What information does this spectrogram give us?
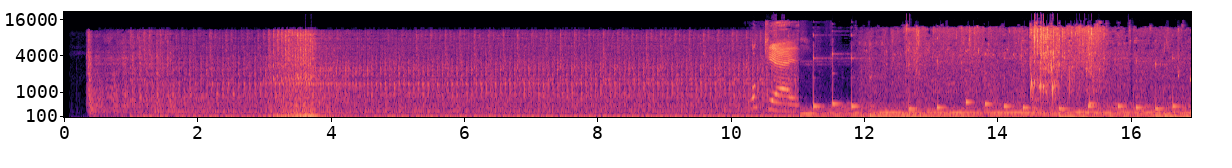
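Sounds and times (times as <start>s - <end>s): diesel engine running: 4.2s - 10.2s.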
